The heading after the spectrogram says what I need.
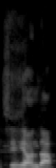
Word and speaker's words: صهیون: دغه غر خلق نن سبا غلط تلفظ کوي، سیهون وایي، حالا کې دا ها چې دا مخکې دا یا وروستو دا صهیون. سیهون ورته وایي، سیهوني جنګونه دي، سیهوني انقلاب دی. نه دا دغه دی صهیون، دا غر دی او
